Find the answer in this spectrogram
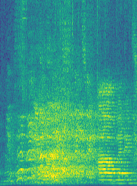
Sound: laugh

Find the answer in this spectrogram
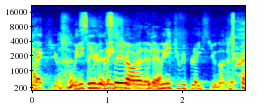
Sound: laugh

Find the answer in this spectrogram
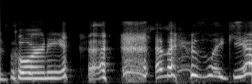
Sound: laughing

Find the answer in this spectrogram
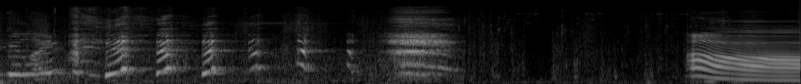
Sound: haha

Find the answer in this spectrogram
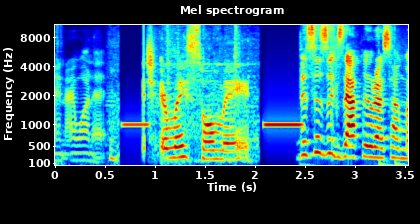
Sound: beep

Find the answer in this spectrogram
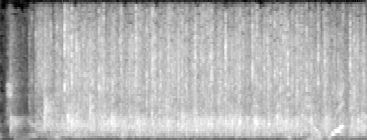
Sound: audience claps

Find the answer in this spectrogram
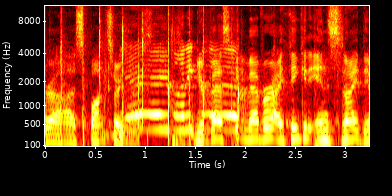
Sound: group applauds

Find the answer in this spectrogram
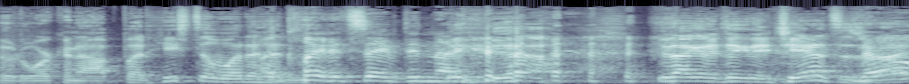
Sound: laughs

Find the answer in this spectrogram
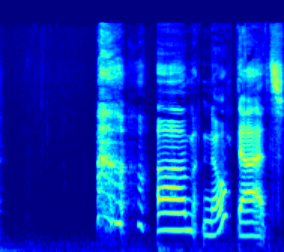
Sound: laughing

